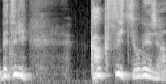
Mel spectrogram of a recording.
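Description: A man speaks at a fairly slow pace. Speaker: radio host. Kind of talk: casual solo talk. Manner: rough, blunt slang; casual, rambling.

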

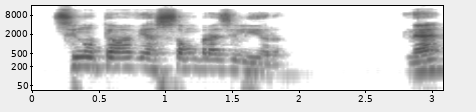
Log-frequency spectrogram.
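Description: A man's raised, projected voice with a bright, sharp tone, lively intonation and a fairly slow pace. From Pernambuco, raised in Rio de Janeiro. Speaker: dubbing studio owner. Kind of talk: casual interview. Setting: studio.

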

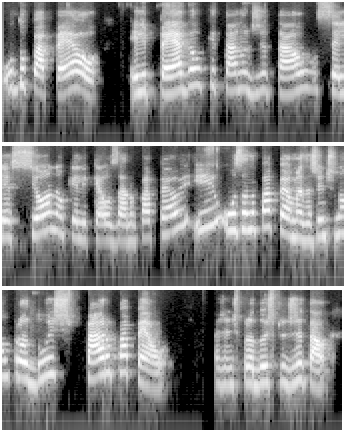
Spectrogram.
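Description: A high-pitched woman's voice with ordinary pitch variation and a dry, close sound with no echo. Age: 40s. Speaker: newspaper reporter. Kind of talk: casual chat.

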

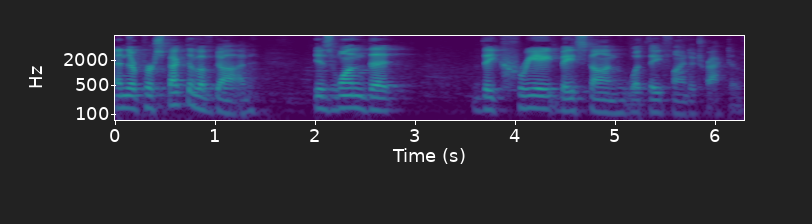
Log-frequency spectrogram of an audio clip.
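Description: Amid audible room echo, a man of medium pitch speaks at a fairly slow pace with long, frequent pauses and ordinary pitch variation. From France. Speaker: guest speaker. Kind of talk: evangelistic lecture with consecutive interpretation. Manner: pauses after each sentence for interpreter.

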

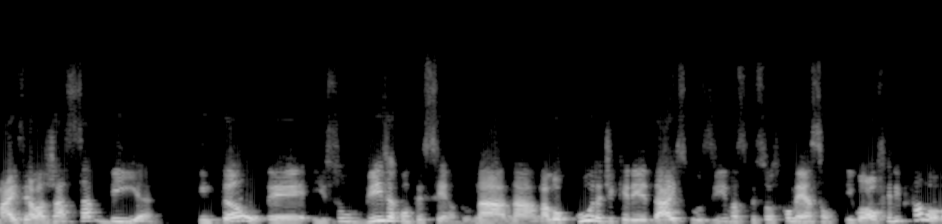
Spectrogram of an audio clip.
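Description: A woman has an unremarkable speaking voice at medium pitch. She talks fairly slowly, with lively intonation. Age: 40s. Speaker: YouTuber and gossip commentator. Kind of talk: casual podcast chat.

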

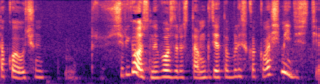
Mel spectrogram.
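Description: A woman's fairly even intonation in a plain, everyday voice. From Russia, St Petersburg. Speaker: podcast host, tattoo artist. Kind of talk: casual interview.

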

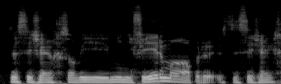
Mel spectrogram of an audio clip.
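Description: A man talks at a fairly quick pace in a fairly low, somewhat breathy voice with a dark, mellow tone. His pitch varies in an ordinary way against a quiet background. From Switzerland, Bern region. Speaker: stuntman and stunt coordinator. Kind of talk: interview. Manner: hesitant, many fillers.

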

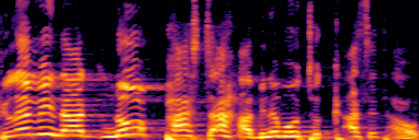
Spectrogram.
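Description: A man talks in an animated tone at an extremely high pitch, his pitch swinging very widely. The pace is fairly slow. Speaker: preacher. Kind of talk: sermon. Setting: church with congregation. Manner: animated, call-and-response, exhorting the congregation to say amen and clap; fervent, repetitive, emphatic.

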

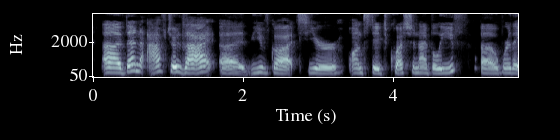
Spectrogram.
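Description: The recording is very clean, and the background is silent. A woman talks at a moderate pace. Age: young. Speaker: beauty pageant titleholder and college student. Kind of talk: casual chat.

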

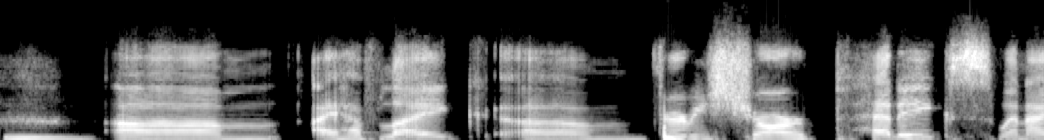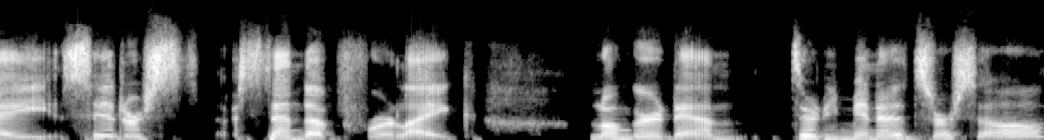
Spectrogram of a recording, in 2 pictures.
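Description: Against a quiet background, a woman with a non-native accent and a medium pitch speaks at a very slow pace in a bright, sharp tone. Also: fairly even intonation. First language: not English. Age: 20s. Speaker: guest with chronic illness, social worker. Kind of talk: casual interview chat. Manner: hesitant, many fillers.

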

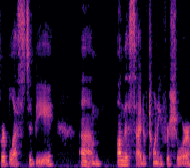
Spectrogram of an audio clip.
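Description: Somewhat breathy and medium in pitch, a woman with an American accent speaks at a moderate pace with ordinary pitch variation. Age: 20s. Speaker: podcast co-host, social work grad student. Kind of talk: casual chat.

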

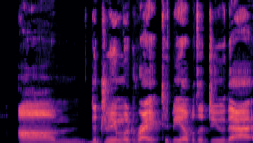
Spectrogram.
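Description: A normal speaking voice with an American accent, at a moderate pace with ordinary pitch variation. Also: woman. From Minnesota, Twin Cities. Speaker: prop designer. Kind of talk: casual interview. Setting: remote recording.

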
